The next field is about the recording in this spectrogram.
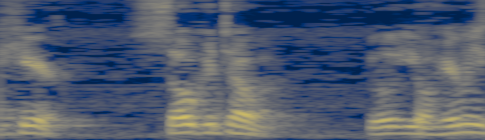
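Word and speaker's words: SOHCAHTOA: So, SOA, all right, is how we say it. It's S O H C A H T O A.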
